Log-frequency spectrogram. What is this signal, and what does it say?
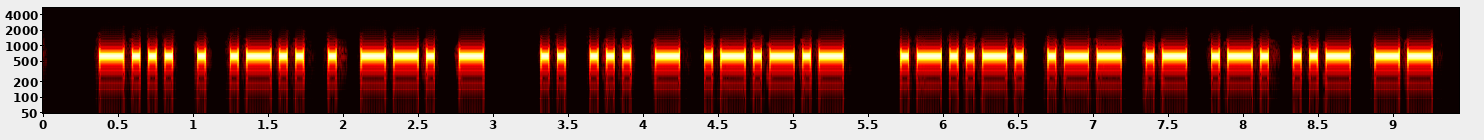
Morse code, heard as a keyed tone, about 22 wpm, 630 Hz. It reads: BELEGT IST. "WARUM
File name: Witz3 22wpm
